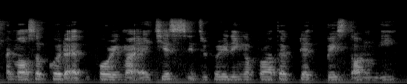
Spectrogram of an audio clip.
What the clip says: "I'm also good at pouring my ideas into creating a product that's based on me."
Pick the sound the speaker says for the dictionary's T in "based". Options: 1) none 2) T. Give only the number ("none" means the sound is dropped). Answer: 2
